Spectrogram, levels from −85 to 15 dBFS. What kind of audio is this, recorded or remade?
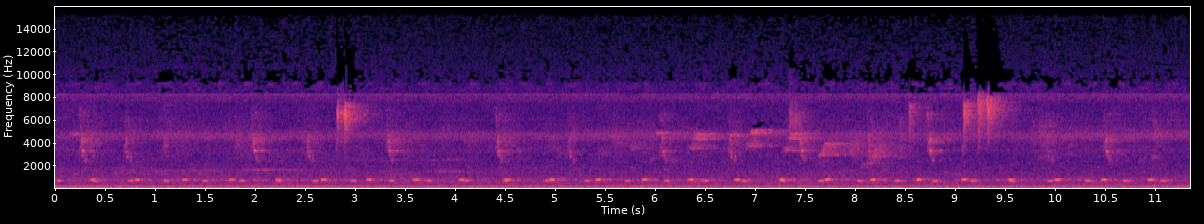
recorded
